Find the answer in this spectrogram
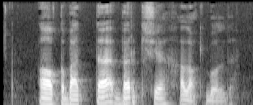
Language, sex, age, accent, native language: Uzbek, male, 18-24, Toshkent viloyati, Uzbek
